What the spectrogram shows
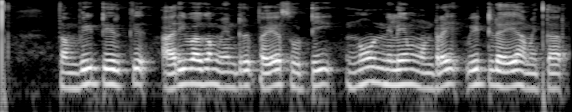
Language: Tamil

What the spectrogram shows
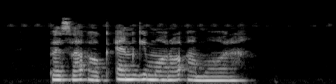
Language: Luo (Kenya and Tanzania)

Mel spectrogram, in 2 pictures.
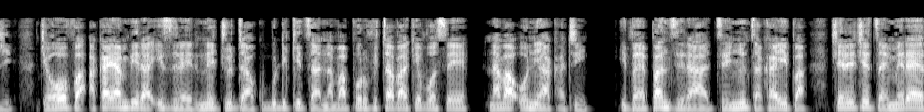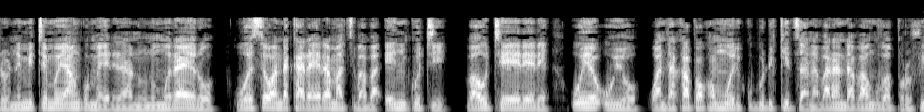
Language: Shona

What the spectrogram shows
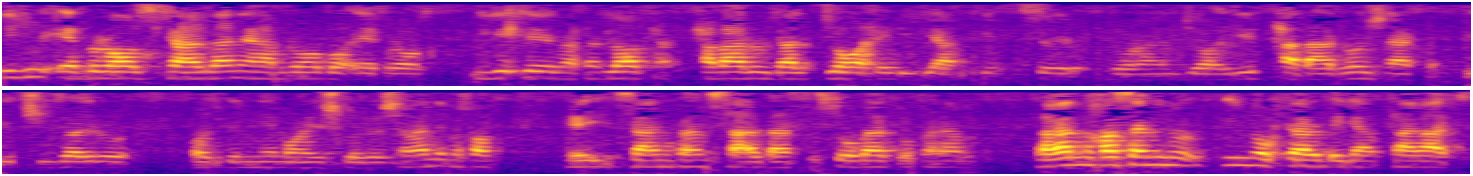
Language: Persian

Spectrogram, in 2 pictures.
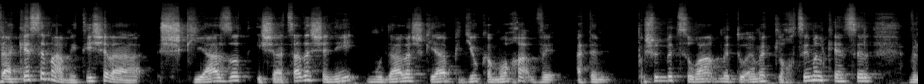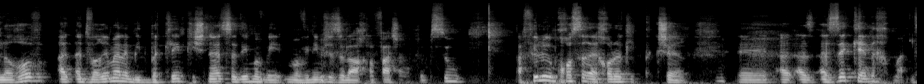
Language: Hebrew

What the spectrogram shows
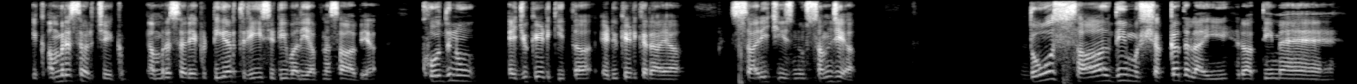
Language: Punjabi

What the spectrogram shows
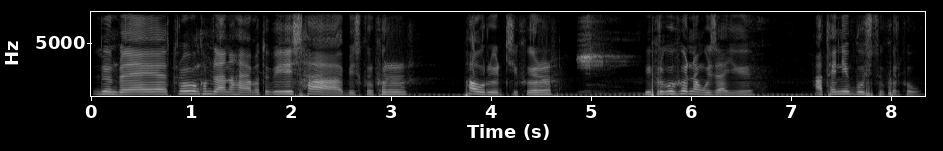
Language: Bodo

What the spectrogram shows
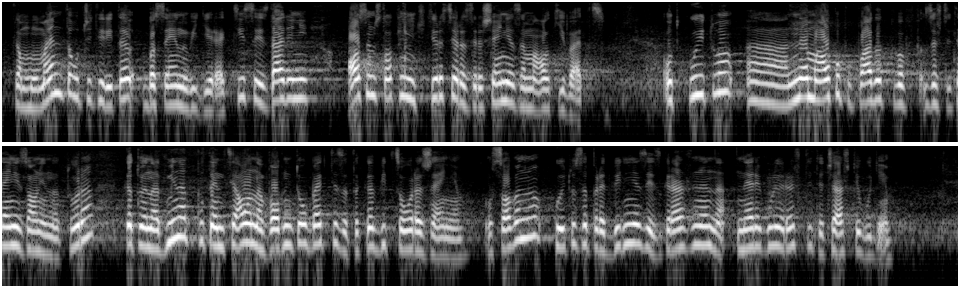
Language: Bulgarian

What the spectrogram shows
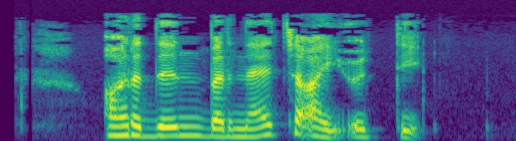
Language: Uyghur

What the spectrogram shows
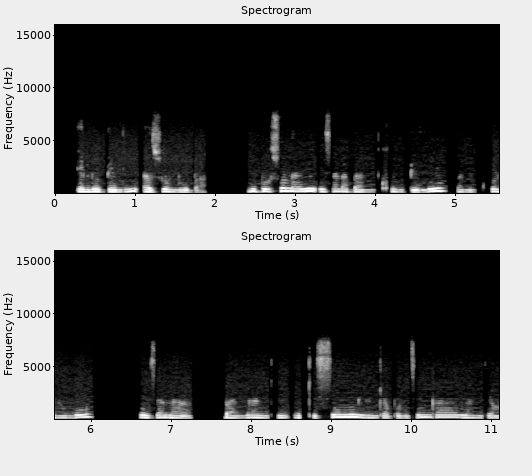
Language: Lingala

